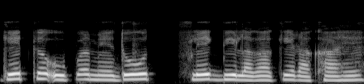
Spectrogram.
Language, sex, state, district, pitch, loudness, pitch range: Hindi, female, Arunachal Pradesh, Lower Dibang Valley, 220 Hz, -13 LUFS, 200-230 Hz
